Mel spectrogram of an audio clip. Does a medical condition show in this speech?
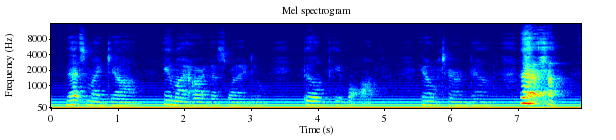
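Yes: ALS.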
